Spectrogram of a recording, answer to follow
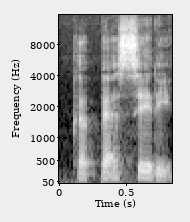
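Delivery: "capacity" as kuh-PASS-uh-REE, clear final ee; American "capacity" ending in ree; final I sound. Shown as a demonstration. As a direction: flap the T in "capacity" before a clear ee. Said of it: "tem som de I".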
